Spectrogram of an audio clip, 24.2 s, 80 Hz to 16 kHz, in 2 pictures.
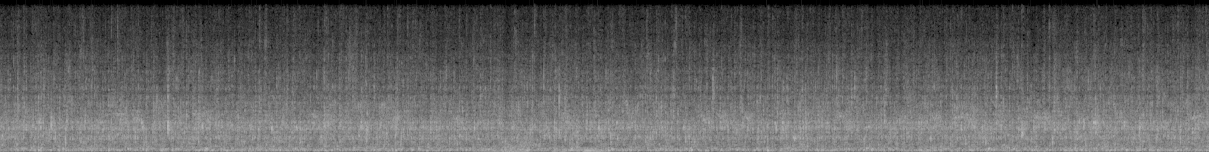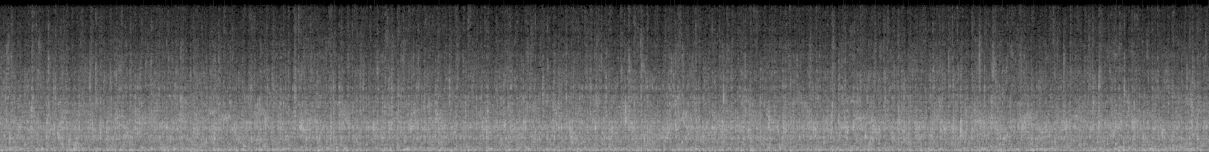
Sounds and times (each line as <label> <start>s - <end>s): Stream from ta public fountain 0.0s - 24.1s
birds 3.2s - 12.3s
